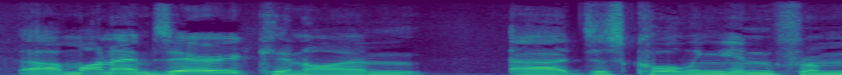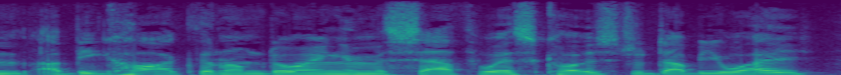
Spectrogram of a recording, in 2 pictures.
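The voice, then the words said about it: Australian accent. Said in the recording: “He's in Western Australia, I believe. You'll hear the accent”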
